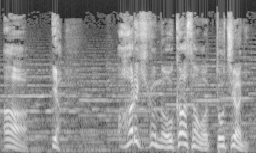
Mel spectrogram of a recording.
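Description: A man's voice: high voice, very animated, fairly quick, music in the background. A man acting an earnest, easily flustered yakuza underling, stammering and melodramatic in a radio drama. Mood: flustered, curious. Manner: stammering, melodramatic, rough henchman's slang.

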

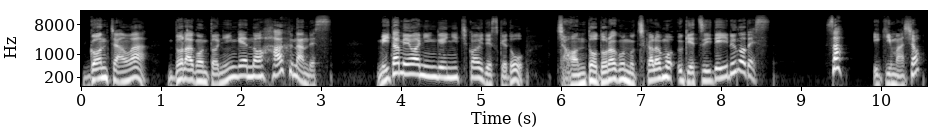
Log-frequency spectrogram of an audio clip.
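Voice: medium pitch, very animated, brisk, no room sound, studio quality, lightly acted. A performer in an amateur radio drama playing a polite male rabbit guide who explains things in formal speech. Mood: polite, chirpy.

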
